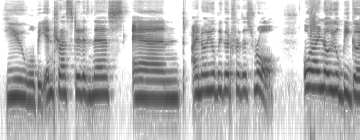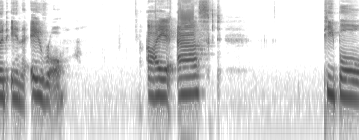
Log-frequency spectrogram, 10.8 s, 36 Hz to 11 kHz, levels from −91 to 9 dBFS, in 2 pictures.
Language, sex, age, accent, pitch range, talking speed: English, female, 10-29, American, 195-260 Hz, 150 wpm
